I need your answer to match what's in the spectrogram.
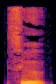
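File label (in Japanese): "す", 日本語; 五十音基礎聽解題目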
